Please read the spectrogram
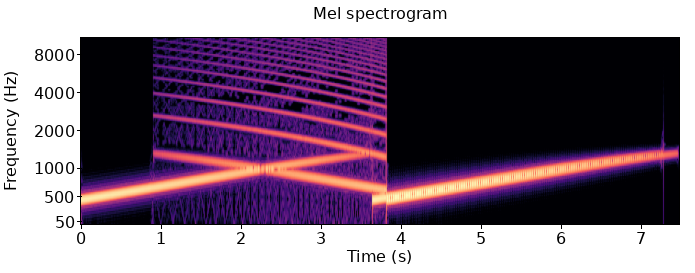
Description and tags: WAREMBOURG Sabrina 2017 2018 policealarm
The purpose of this sound was to regain the sound of alarms that can be heard when a police car passes all ready for our car.
For that I have at first,
To Create this noise:
- Chirp - Sinusoid
- Then duplicated the noise on a second track
- Once duplicated I reversed, track 2 the sense of noise thanks to the effect (inversely of the senses)
- Later I created a gap between the two tracks playing with the spacebar so that the noises are off.
- I then copied and pasted the sound of track 1 to add it next to the noise of track 2 and vice versa (adding the noise of track 2 on track 1
By creating both offset and fluidity of the sound it gives the impression that the noise is continuous like a siren
alarm-alert, emergency-warning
